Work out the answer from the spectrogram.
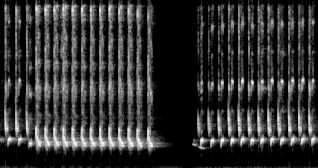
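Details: Black-winged myna training song, packed with fill-in phrases, meant to set other starlings singing: fast, evenly repeated sharp chattering notes for two seconds, a brief gap, then the rapid chatter resumes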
